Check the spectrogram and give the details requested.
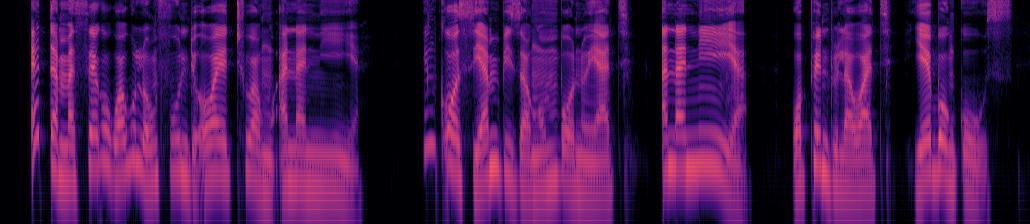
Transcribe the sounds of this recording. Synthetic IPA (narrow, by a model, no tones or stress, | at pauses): ɛd̥ʱamasɛɣɔɣwaɣulom̩fundʱiʔɔwajetʰiwaŋuʔananiːja | iŋkʼosijambʱizaŋom̩βɔnɔjaːtʰi̥ | ananija̰ | wapʰendʱulawaːtʰi̥ | jɛβɔŋkʼoːsi̥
